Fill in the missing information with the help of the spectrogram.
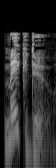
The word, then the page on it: make-do: British English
